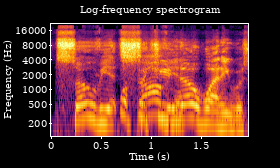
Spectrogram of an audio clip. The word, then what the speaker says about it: Soviet: this particular say Richard can you say Soviet for me it's Soviet I mean have you ever heard it Soviet which is what a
